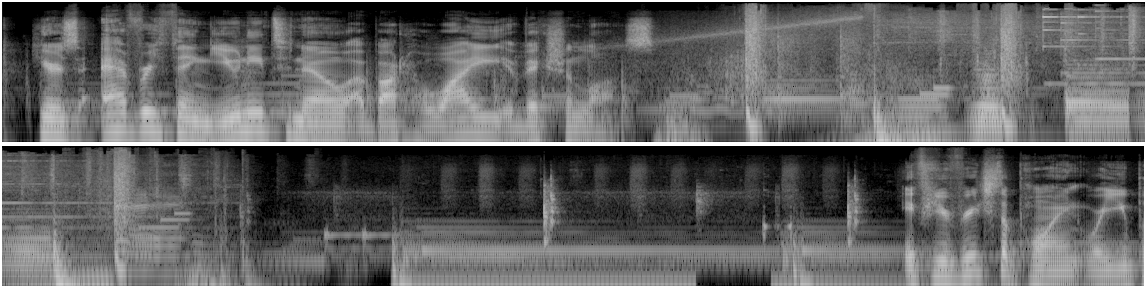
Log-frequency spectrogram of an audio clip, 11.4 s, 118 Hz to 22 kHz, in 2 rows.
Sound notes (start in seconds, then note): 2.5 upbeat electronic music; 4.1 logo tinkling; 7.2 chill hip-hop music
